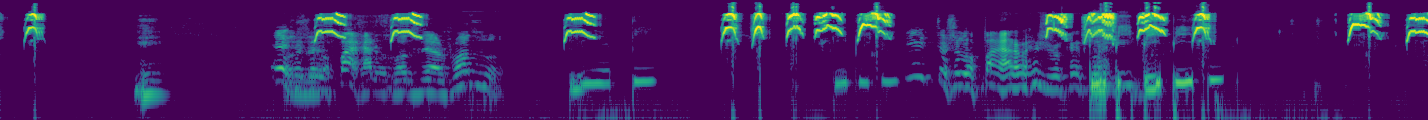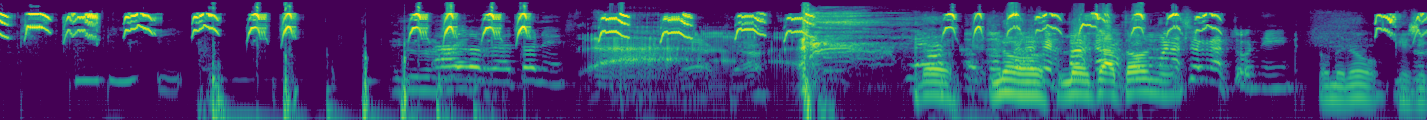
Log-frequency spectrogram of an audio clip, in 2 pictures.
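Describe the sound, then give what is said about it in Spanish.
Mice squeaking in a studio: many rapid, high-pitched chirping squeaks in long bursts, with lower voice-like sounds mixed in between. “Son ratones. Yo pensaba que era pájaro.”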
